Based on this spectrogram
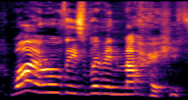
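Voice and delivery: bicara sambil tertawa geli; tertawa saat membaca. Real, not acted. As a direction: tahan tawa sambil membaca. Reader laughs while reading quote.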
